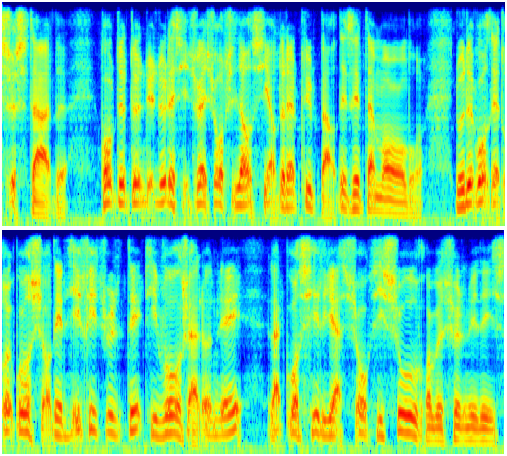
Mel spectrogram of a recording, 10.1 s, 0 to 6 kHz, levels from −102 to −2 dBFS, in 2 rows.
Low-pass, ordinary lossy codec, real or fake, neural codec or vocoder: 5.4 kHz; none; fake; autoencoder, 22.05 kHz, a latent of 192 numbers a frame, VITS, trained on many speakers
